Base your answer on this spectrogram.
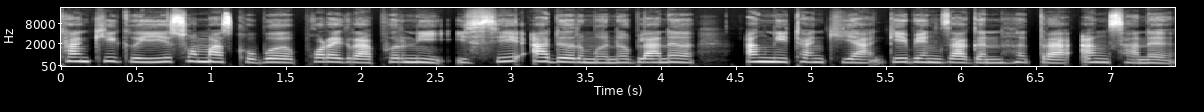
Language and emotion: Bodo, neutral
